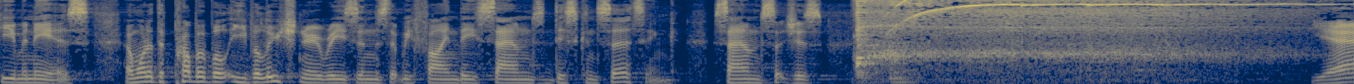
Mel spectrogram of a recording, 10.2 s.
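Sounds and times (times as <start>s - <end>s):
speech: 0.0s - 7.0s, 9.8s - 10.1s
dentist's drill whining: 6.4s - 10.1s.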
